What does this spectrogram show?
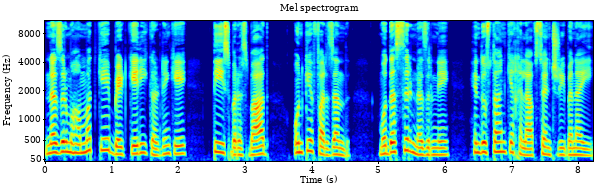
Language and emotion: Urdu, neutral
